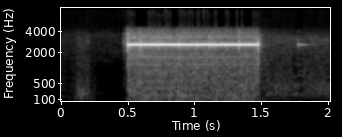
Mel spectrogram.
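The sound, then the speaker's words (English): A steady, loud pure tone holds for about one second, then cuts off abruptly, followed by a brief faint chirp like a line answering back. “Now what I'm going to do is play 2600.”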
